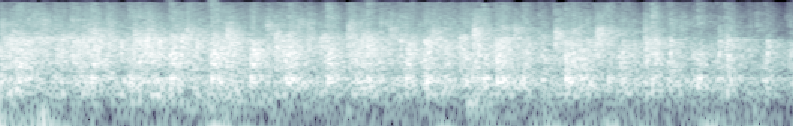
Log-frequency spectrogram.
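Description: A crowd applauds steadily, a dense wash of many hands clapping at once, holding a fairly even loudness for several seconds and easing off slightly at the end.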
